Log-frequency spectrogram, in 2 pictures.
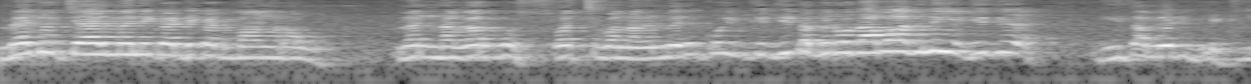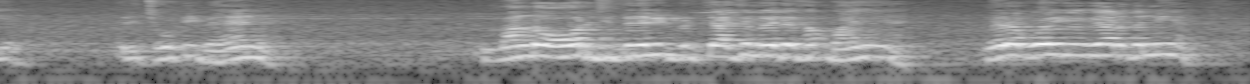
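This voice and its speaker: High male voice at a moderate pace with ordinary pitch variation, noticeable background noise and audible room echo. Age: 60s. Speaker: local politician. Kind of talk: interview.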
